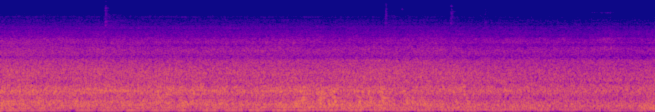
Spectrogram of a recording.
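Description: Diesel multiple unit pulling away down the line, its engine and wheel noise steady and slowly fading as it recedes.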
